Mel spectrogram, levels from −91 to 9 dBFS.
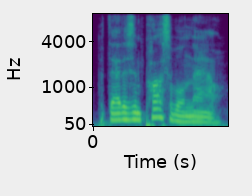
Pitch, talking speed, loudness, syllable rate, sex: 115 Hz, 220 wpm, -17 LUFS, 6.4 syllables/s, male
